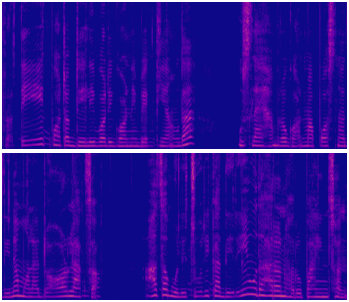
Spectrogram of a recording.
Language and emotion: Nepali, fearful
